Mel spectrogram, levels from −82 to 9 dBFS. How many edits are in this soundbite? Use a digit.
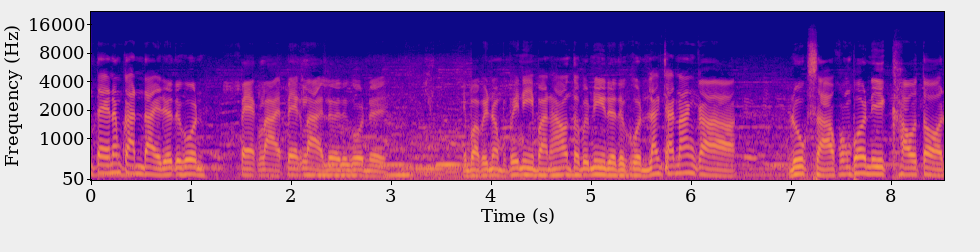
0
